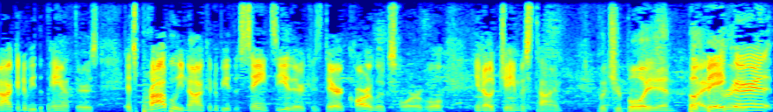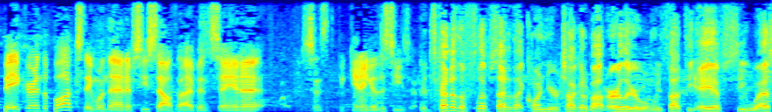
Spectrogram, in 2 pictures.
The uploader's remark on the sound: live from Howies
